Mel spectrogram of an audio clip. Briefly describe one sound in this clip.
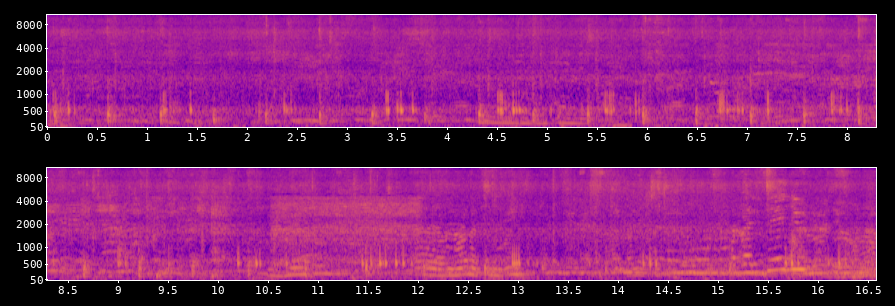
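Footsteps tap on a hard floor indoors.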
